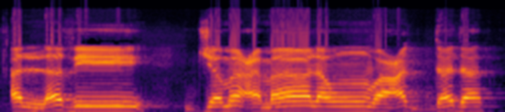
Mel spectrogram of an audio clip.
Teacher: الذی یا مدہ وہ یا جو ساکن ہو اس سے پہلے زیر ہو، یا مدہ کو 1 الف کے برابر کھینچ کر پڑھیں گی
